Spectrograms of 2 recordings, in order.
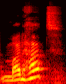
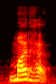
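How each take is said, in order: First: "mud hut?" with a rising question tune; puzzled question. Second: "Mud hut." with a flat falling tune; settled statement. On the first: Retelling a professor's guess at Guyana, rising question. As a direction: ask "mud hut?" as if unsure. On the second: Retelling a professor's guess at Guyana, falling statement. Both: Retold or imitated. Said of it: "she turns to me and she says".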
